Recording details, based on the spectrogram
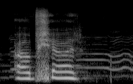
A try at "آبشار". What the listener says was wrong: وہ الف مدہ سے ہوگا حضور، الف سے نہیں ہے آبشار.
